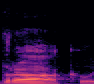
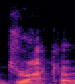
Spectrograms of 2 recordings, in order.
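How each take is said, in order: First: The name is said with an Italian accent. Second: The name is said with a plain English accent. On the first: It sounds sexy. "the way he says it in his Italian accent" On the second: It sounds ordinary. "Whereas you say Draco"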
